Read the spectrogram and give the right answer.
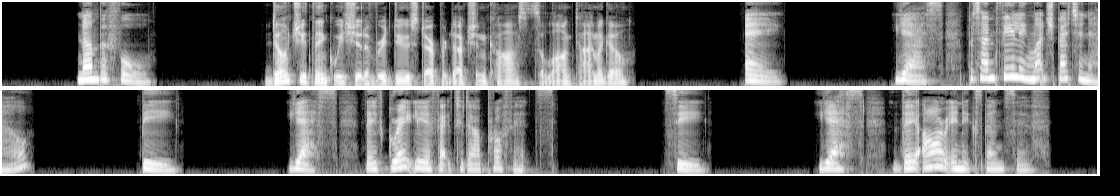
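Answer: B: Yes, they've greatly affected our profits.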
